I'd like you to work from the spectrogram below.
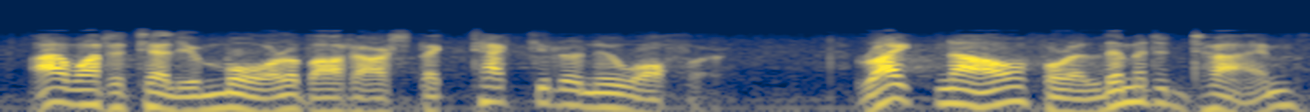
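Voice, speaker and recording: Muffled old radio recording of an American male announcer. His mid-pitched voice swings in animated sales emphasis, with a husky grain. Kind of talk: 1940s radio advertising announcing.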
